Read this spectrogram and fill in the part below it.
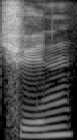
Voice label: "cyun5", Taiwanese syllable

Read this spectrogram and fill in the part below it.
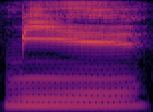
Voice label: "mie2", Taiwanese

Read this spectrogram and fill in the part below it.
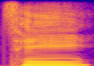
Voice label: "cenn1", taiwanese Syllables

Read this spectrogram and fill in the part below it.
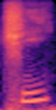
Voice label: "chi9", Taiwanese

